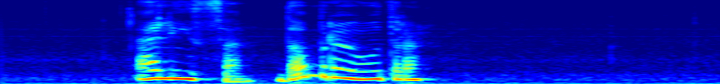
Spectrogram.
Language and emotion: Russian, positive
